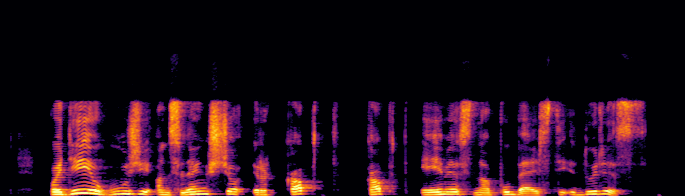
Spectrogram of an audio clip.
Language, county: Lithuanian, Klaipėda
